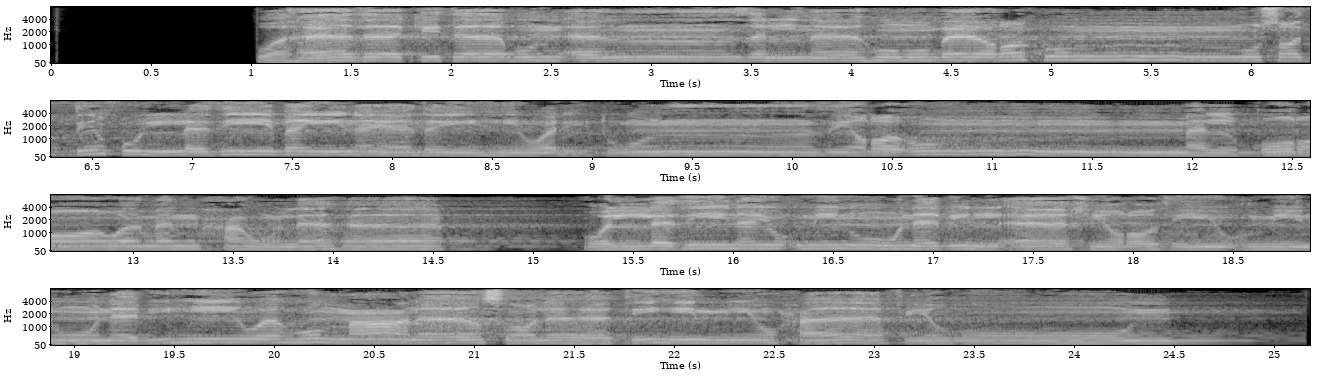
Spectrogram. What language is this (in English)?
Arabic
